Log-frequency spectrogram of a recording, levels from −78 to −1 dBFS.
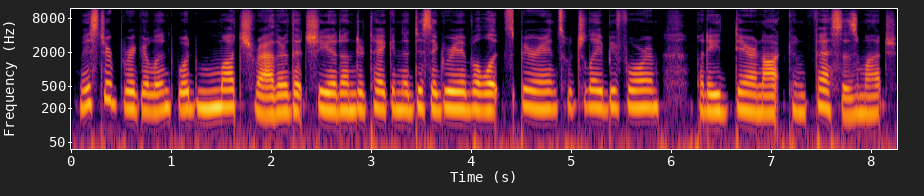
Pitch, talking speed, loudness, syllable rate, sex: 195 Hz, 165 wpm, -18 LUFS, 4.9 syllables/s, female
